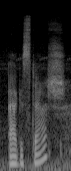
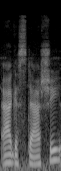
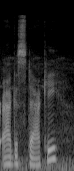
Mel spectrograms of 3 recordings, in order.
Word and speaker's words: agastache: pinky winkies and the agastache it's actually called agachi or agaki I keep calling it agastache so apologies if anybody kind of cringes when I mispronounce it I catch myself every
